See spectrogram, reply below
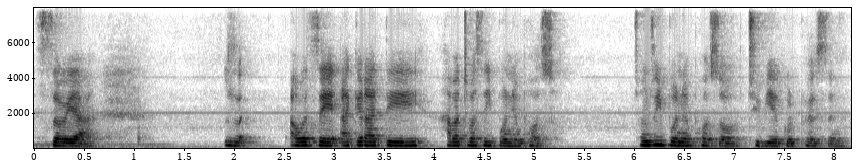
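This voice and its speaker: A young South African woman whose first language is Tswana, chatting excitedly about rugby with frequent laughs and restarts. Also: fairly low pitch, normal speed, pauses often, roomy sound. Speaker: rugby fan vlogger. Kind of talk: casual reaction chat.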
